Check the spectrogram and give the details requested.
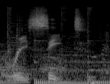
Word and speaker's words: receipt: ออก เสียง ตัว P is P is a silent Letter in the word receipt โ This is my receipt alr al Right Let's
